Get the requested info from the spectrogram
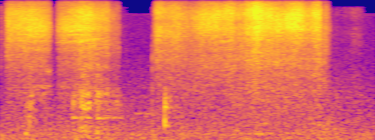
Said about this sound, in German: Ich meine, guck das mal, das Blatt Papier, was hier liegt. Ich kann nur mit einem kleinen Finger das Blatt bewegen und man hört es.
